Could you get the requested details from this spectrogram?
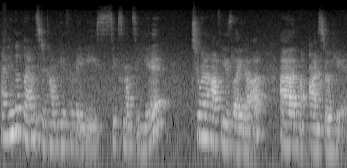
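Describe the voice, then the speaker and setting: This podcast guest, a woman in her thirties with an Australian accent, has a gravelly, pushed, bright voice at medium pitch and normal speed. She tells her story in a casual interview, using many fillers. The mic is distant in an echoey room, with faint hiss.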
